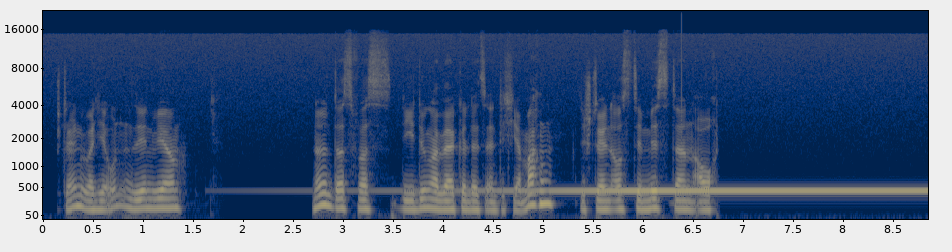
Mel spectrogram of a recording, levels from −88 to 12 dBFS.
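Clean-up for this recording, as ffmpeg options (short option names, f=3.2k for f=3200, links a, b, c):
-af "adeclick=t=4,bandreject=f=430:w=30,afftdn=nr=20:nf=-53"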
